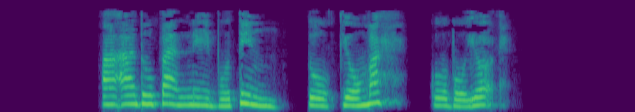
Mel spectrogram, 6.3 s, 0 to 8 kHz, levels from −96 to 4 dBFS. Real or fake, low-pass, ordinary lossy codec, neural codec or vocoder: fake; 7.2 kHz; MP3, 24 kbps; codec, 16 kHz, 4 kbps, FreqCodec, smaller model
